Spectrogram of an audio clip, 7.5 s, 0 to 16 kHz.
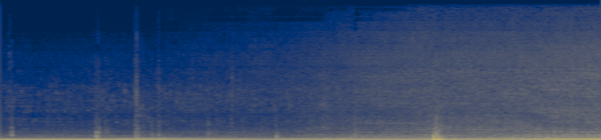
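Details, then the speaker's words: Nissan B14 with rough idle and misfire, injector 2 not firing, after ECU replacement: low steady idle with even beat, no stumble or missing cylinder; idle much better. "Okay, so we replace the ECU. You can already hear how the idle is sounding much better, right?"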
